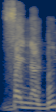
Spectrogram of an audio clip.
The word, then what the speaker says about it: Wijnaldum: Donc, W a prononcé comme V. Wijnaldum, il néglige J1, qui dans WIJ1.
